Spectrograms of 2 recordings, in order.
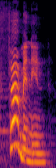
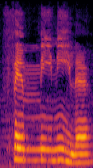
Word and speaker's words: femminile: And then we have feminine on the right side, which is femminile. Be careful here, there are two consonants, okay, together. So it's femminile, okay?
